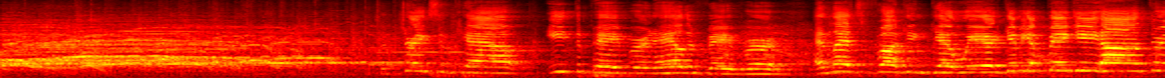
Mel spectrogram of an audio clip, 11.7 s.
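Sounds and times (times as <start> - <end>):
crowd applause: 0.0 - 4.7
speech: 4.0 - 11.6.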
